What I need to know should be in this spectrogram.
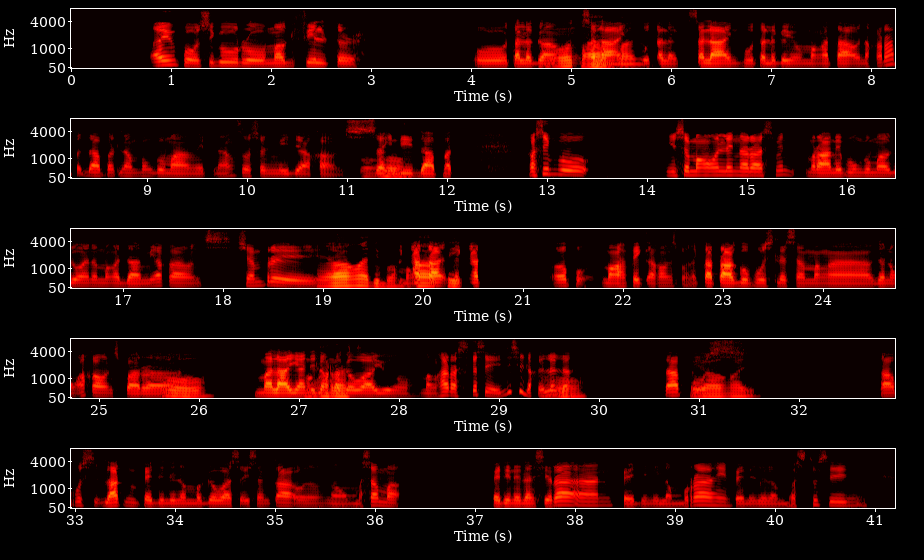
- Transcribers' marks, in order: none
- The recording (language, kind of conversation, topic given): Filipino, unstructured, Ano ang palagay mo sa panliligalig sa internet at paano ito nakaaapekto sa isang tao?
- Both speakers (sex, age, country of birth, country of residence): male, 25-29, Philippines, Philippines; male, 30-34, Philippines, Philippines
